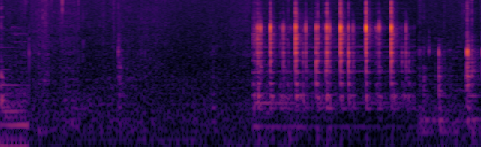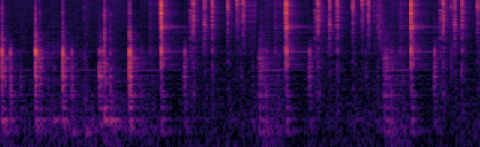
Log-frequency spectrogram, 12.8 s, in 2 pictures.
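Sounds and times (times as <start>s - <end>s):
screw over-tightened into a wooden guitar strap button until it breaks: 3.4s - 12.8s.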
